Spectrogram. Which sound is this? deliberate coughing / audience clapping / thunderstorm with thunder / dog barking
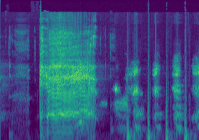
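deliberate coughing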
